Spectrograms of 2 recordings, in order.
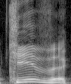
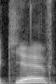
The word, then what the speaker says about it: Kyiv: Donc, Kiev, K-Y-I-V. Euh, donc, c'est euh, la façon ukrainienne de prononcer le nom de la capitale plutôt que Kiev, qui est la version euh, russe.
